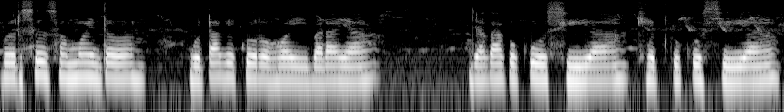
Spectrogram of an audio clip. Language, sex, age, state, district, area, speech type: Santali, female, 45-60, West Bengal, Malda, rural, spontaneous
